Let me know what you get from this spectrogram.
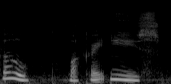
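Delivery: slow, dry mock delight; sarcastic. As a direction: drag it out, clearly not pleased. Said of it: "very unimpressed at this news".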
